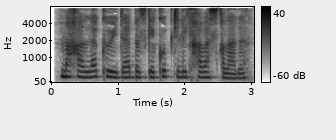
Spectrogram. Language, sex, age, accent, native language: Uzbek, female, 25-34, Surxondaryo, Uzbek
